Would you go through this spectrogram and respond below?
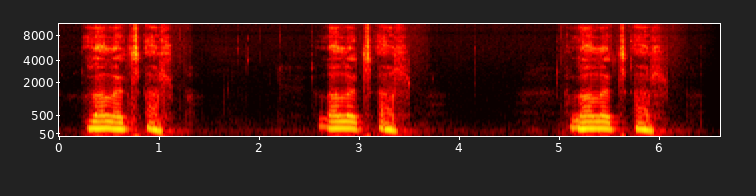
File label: Tall Oregon Grape Musqueam name pronunciation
